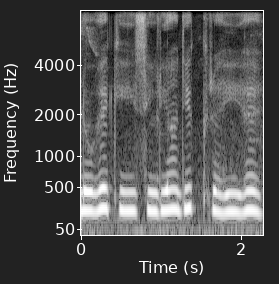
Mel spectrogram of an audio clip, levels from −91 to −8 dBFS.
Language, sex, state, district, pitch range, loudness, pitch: Hindi, female, Himachal Pradesh, Shimla, 215-230 Hz, -14 LUFS, 220 Hz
